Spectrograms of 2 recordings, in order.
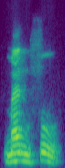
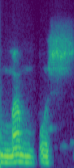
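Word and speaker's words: مَنْفُوش: Jadi dibacanya kal ihnil manfu, ya, manfu. Nah, untuk membaca ikhfa di sini ada yang membaca dengan manfu, ya, bukan mang. Jadi bukan eng, ya, tapi samar-samar, suara nun matinya samar-samar.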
